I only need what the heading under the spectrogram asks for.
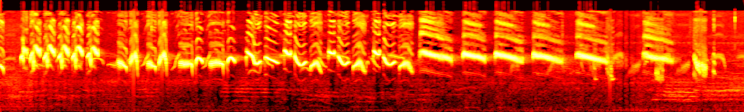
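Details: Old wild-caught Chinese hwamei, singing to encourage newly caught birds to sing. A loud, rich run of varied whistled phrases, rapid trills and slurred notes, repeated with frequent changes of tone and almost no pauses.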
